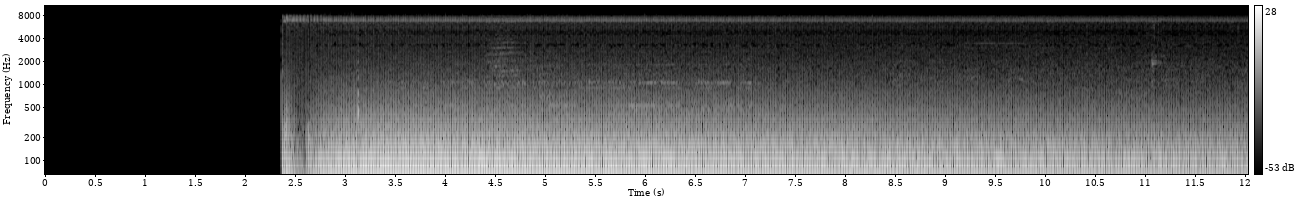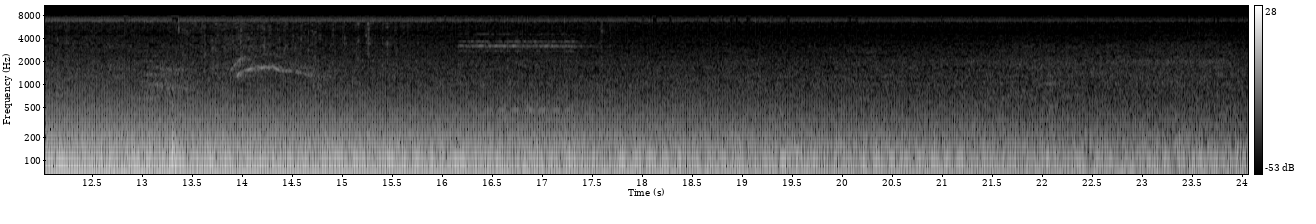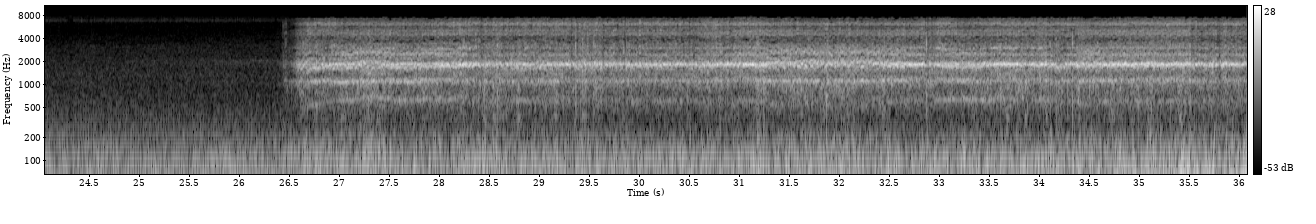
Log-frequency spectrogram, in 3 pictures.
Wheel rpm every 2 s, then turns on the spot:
0, 0, 0, 0, 0, 0, 0, 0, 0, 0, 0, 0, 0, 90, 160, 160, 160, 160.
none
